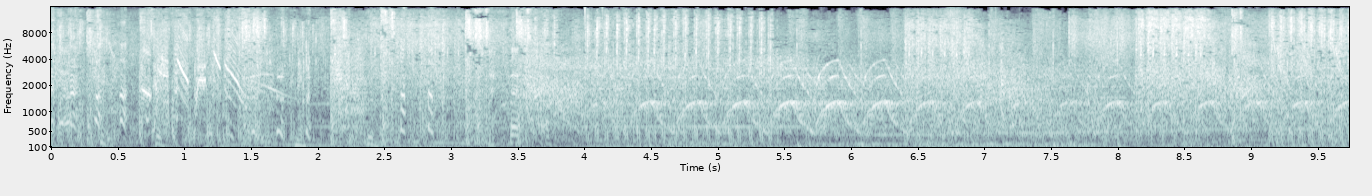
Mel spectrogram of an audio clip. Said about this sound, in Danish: Så vil vi slet ikke høre flere skud. Nej, der er gang i den i hvert fald, det må man sige.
